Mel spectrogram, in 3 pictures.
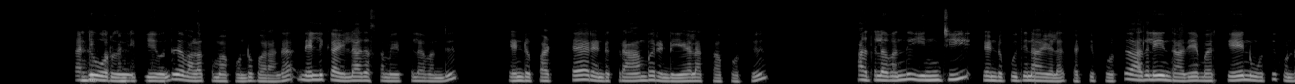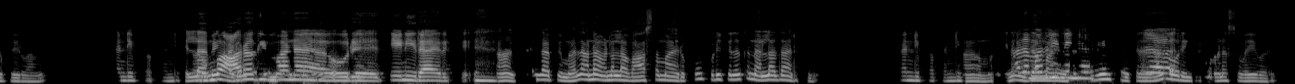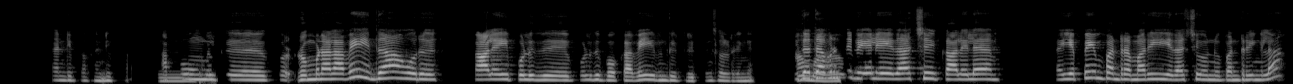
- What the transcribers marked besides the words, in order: surprised: "ரொம்ப ஆரோக்கியமான ஒரு தேநீரா இருக்கு"; chuckle; anticipating: "ஆனா, நல்லா வாசமா இருக்கும். குடிக்கிறதுக்கு நல்லா தான் இருக்கு"; other background noise; unintelligible speech; drawn out: "அ"; unintelligible speech; anticipating: "இத தவிர்த்து வேலை ஏதாச்சு காலைல அ எப்பயும் பண்ற மாரி ஏதாச்சும் ஒண்ணு பண்றீங்களா?"; "வேற" said as "வேலை"
- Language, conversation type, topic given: Tamil, podcast, உங்கள் வீட்டில் காலை வழக்கம் எப்படி தொடங்குகிறது?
